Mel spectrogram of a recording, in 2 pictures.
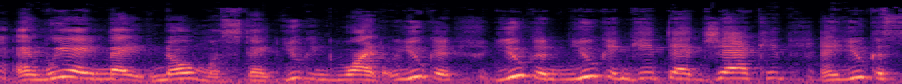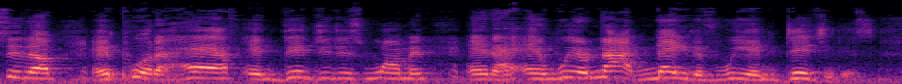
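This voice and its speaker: A woman's voice: fairly high pitch, lively intonation, a little fast, few pauses, a little mellow. A woman speaking straight to the camera in an angry rant, blunt and confrontational, often stumbling and restarting mid-sentence. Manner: says she has a strong voice. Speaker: video commentator.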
